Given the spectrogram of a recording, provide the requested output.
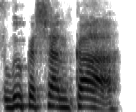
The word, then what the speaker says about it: Lukashenka: Lukashenko. Yes. Quote. – Yeah. If we're going to be like precise, Lukashenka. We say an A at the end, so that we're like supporting Belarusian language people.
